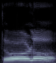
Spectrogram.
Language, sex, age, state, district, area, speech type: Odia, female, 45-60, Odisha, Malkangiri, urban, read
